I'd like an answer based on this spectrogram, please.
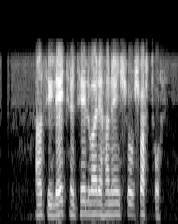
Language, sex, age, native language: Icelandic, male, 40-49, Icelandic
